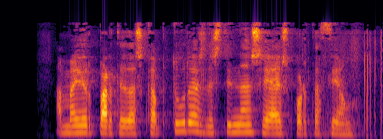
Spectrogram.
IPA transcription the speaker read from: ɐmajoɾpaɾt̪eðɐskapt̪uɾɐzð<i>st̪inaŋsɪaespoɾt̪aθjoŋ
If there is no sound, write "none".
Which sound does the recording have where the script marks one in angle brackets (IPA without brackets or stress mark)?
e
